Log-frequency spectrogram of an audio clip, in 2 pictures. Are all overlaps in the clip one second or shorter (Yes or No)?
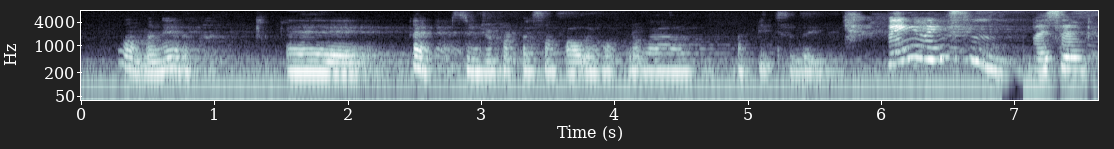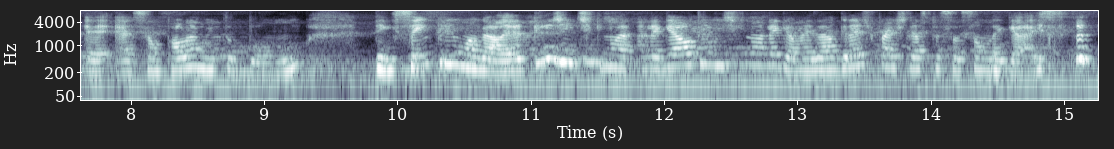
Yes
